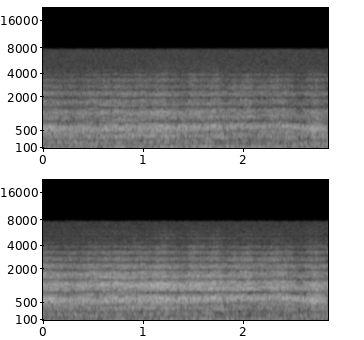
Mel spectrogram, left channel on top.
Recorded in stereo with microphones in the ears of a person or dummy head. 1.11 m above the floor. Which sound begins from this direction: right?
An aircraft, at 0.0 s.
